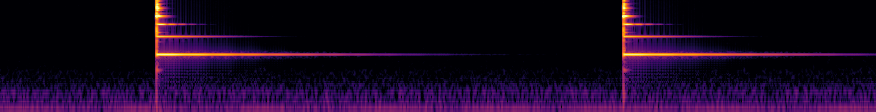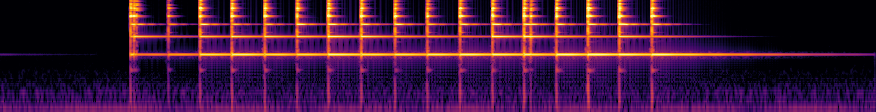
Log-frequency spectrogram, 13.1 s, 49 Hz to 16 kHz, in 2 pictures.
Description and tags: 200809-WINE GLASS STRIKES 1
-Wine glass strikes
beverage, clank, clanking, clanks, dish, dishes, drink, drinks, glass, strike, strikes, striking, wine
